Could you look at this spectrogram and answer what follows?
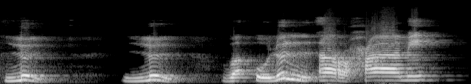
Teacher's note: You don't say u and lul, because after lam, with dhamma, there are no signs on waw and alif. You just jump from lu to the lam sakina.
